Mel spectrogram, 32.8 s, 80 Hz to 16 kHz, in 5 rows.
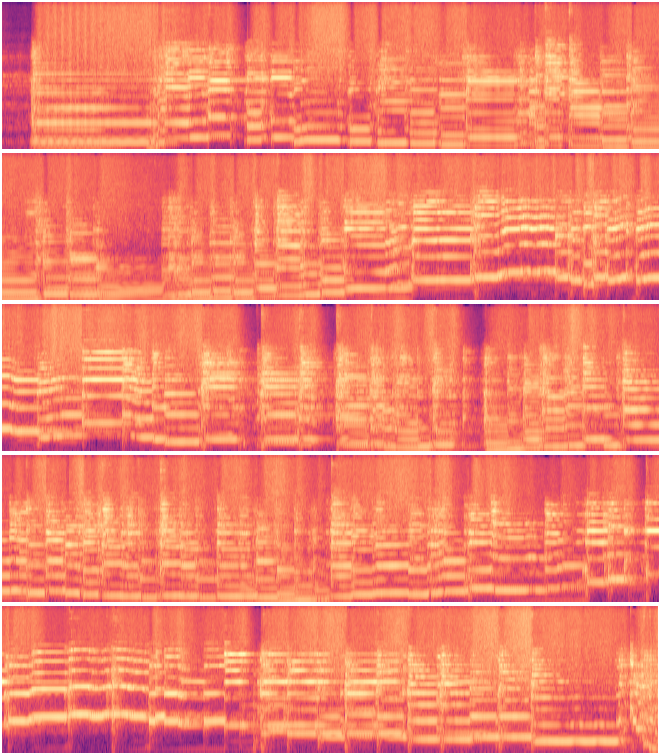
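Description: Electric guitar played clean through an amp: a pine-body Telecaster-style custom guitar with Fender American Standard '52 pickups, playing single-note lead lines full of string bends and slides. There is a brief break just at the start.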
